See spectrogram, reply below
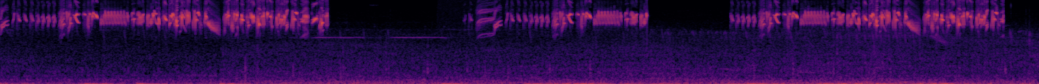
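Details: European Serin, fairly common in residential areas, sings long strophes of very high, rapid jingling twitters in bursts of two to three seconds, separated by brief pauses.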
